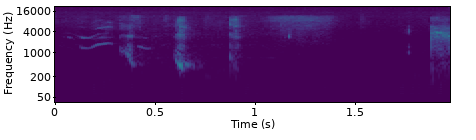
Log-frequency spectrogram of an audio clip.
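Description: A dog barks a few times in the background, faint and distant, in short separate bursts with quiet gaps between them.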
